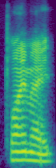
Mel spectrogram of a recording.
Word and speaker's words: Clim8: how are you doing Richard so if I pronounced that correctly it's good climb climb eight climb eight that's exactly right yeah fantastic yeah it's around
